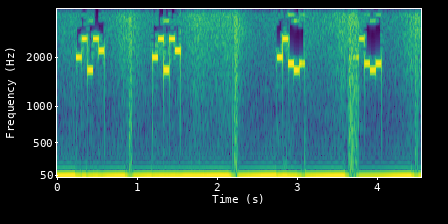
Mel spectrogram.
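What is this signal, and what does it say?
Five-tone selective call (ZVEI), heard as quick runs of five tones, tones of about 70 ms. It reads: 88669 88669 88767
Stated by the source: Five-tone ZVEI selective call received on an SDR.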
